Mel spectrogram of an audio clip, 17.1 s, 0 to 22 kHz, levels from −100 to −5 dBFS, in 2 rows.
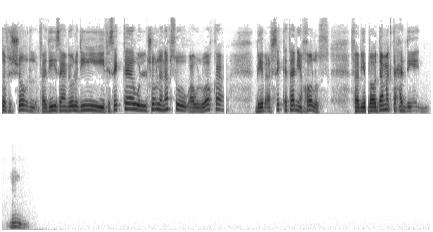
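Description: At 4.43 to 4.48 s and again at 7.27 to 7.32 s the speech drops into a gap at a join of encoded pieces, each about 49 ms long. Separately encoded segments were butted together with their encoder delay and end padding left in, so the sound drops out and resumes where it left off.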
